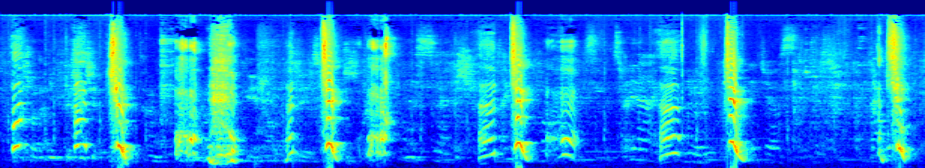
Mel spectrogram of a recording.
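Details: Grandfather giving several sharp sneezes, each followed by bursts of laughter from his baby grandson.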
